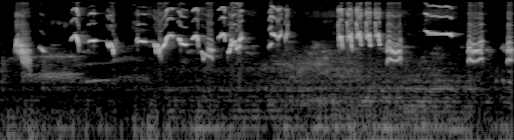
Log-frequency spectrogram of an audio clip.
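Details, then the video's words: Oriental magpie-robin song, played to get young or silent magpie-robins singing: a swooping whistle, then quick varied chirps, a short burst of fast repeated notes and steady whistled tones. "Terapi burung kacer muda dan kacer macet bunyii"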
